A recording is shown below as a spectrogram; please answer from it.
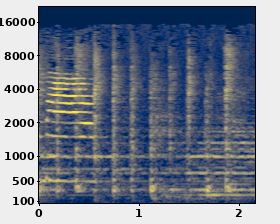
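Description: A worship song playing: a woman singing over instrumental accompaniment, with held, sliding notes and a short dip in loudness mid-phrase.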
